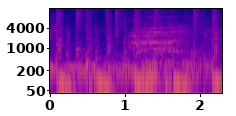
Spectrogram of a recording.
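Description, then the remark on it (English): A dog sniffs, a run of quick, snuffling nasal bursts repeating in an uneven rhythm, fairly loud, with no talking. “If you go and sit there and sniff, you might as well come here.”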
